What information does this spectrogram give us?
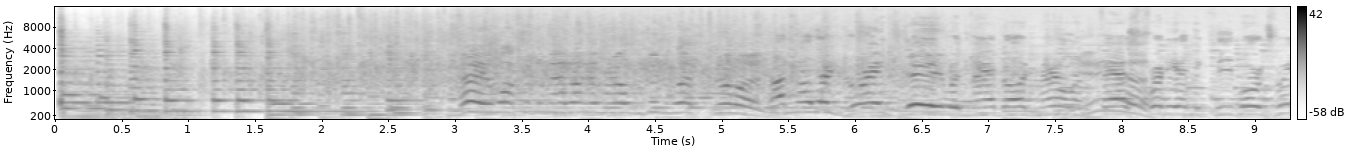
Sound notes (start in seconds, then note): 0.5 blues music; 1.4 audience clapping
